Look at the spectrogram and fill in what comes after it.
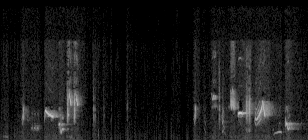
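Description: Faint birdsong: two short bursts of chirps and whistled notes sliding up and down, one about a second in and another about four seconds in.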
